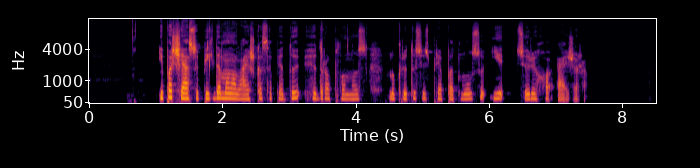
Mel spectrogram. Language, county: Lithuanian, Kaunas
